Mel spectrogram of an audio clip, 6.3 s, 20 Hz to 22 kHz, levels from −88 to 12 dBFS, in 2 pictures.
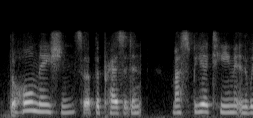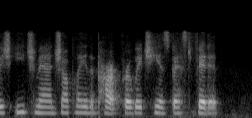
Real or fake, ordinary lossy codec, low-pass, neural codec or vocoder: fake; Opus, 16 kbps; 7.2 kHz; codec, 16 kHz, 0.5 kbps, X-Codec, HuBERT features, trained on LibriSpeech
